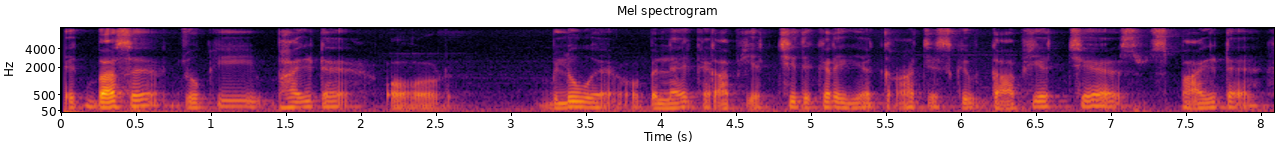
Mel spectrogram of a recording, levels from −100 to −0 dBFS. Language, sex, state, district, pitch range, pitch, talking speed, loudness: Hindi, male, Maharashtra, Pune, 125-150 Hz, 140 Hz, 200 wpm, -34 LUFS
